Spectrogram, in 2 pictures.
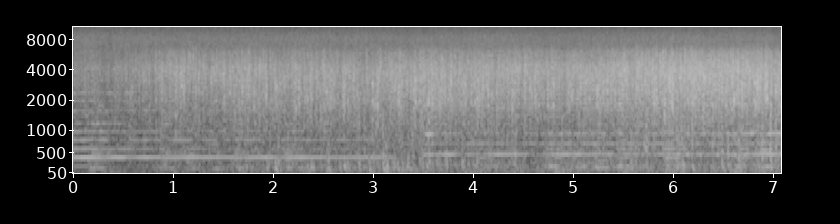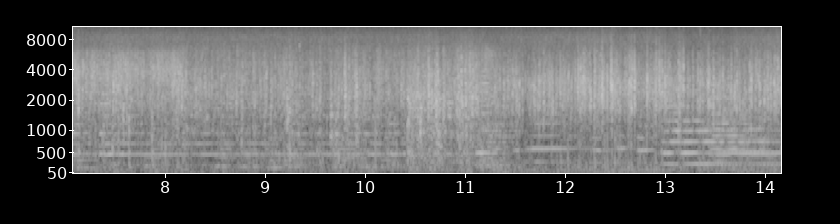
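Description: A dense crackling noise of a burning grass fire, swelling from about two seconds in, under a film score with long held notes.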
